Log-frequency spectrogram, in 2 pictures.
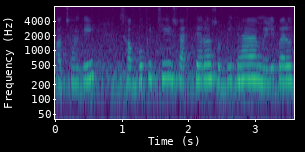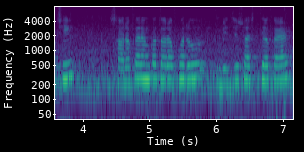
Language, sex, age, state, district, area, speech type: Odia, female, 30-45, Odisha, Nayagarh, rural, spontaneous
